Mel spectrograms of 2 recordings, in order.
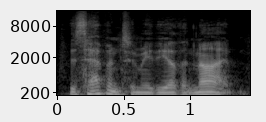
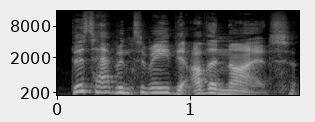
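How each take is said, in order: First: It is read in a put-on seductive voice. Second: It is read in an ordinary speaking voice.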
